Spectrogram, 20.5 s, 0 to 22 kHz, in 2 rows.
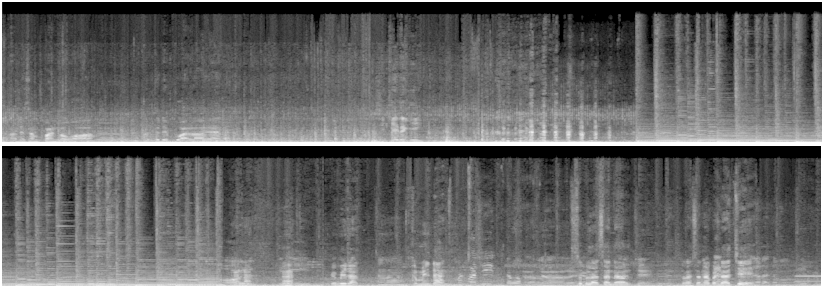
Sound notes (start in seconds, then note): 6.0 laugh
